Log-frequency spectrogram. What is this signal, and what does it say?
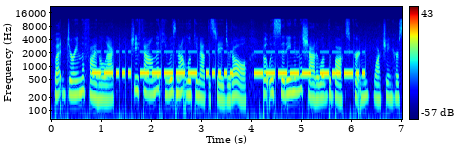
Morse code, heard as a keyed tone, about 20 wpm, 700 Hz, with speech in English. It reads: 705 08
